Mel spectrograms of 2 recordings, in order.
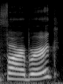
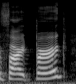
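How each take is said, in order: First: Farberg without any T sound; corrected name Farberg. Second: Fartberg with the T clearly said; wrong name Fartberg. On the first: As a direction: say Farberg properly, no T. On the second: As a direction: say Fartberg, as the kids call him. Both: Shown as a demonstration. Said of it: "I, I mean, Farberg".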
